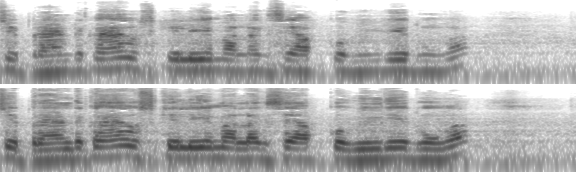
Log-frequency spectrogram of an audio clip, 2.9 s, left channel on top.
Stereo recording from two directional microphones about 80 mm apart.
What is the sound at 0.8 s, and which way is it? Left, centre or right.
Speech, left.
